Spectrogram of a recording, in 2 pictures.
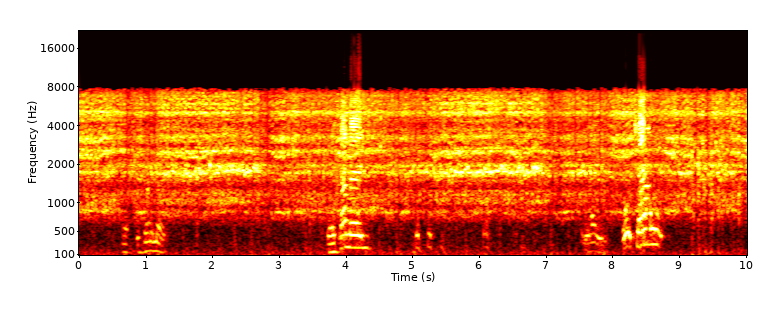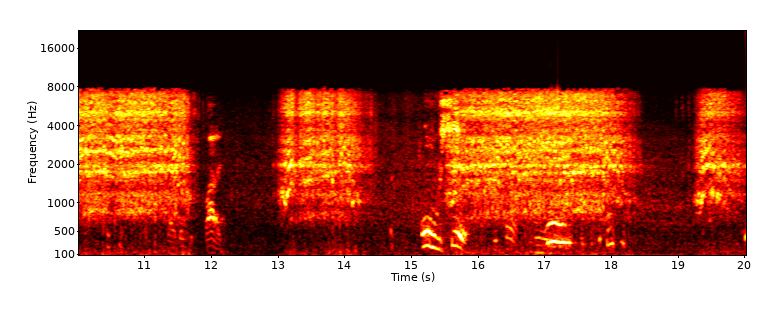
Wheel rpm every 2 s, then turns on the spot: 220, 220, 220, 220, 220, 190, 80, 60, 190, 50.
none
